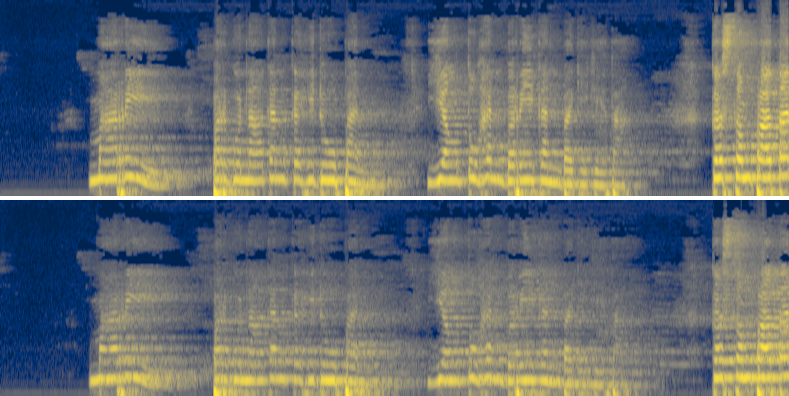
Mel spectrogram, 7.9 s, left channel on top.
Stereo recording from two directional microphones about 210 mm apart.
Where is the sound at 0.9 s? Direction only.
50° left (ahead or behind).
